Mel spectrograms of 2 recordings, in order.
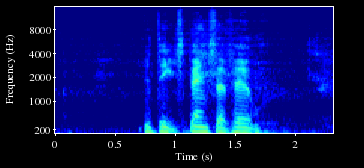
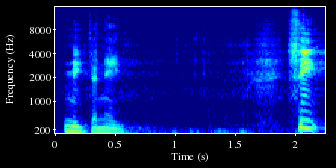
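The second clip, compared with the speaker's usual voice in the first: ordinary delivery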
